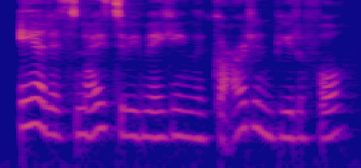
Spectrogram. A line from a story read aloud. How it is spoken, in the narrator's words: said Jim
